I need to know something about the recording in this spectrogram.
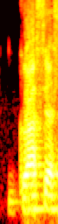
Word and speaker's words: gracias: Gracias is the proper pronunciation. C equals TH.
